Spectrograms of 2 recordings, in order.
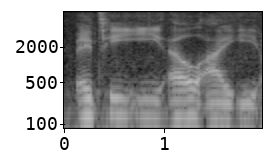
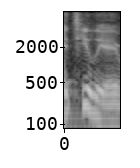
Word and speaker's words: atelier: phonetic I've I'd say atlier and then I've had people go you why don't you pronounce it the way it's supposed to because it's a French word so because I'm reading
